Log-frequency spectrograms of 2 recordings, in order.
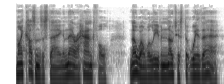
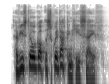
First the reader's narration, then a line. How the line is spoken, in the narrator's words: James asked anxiously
